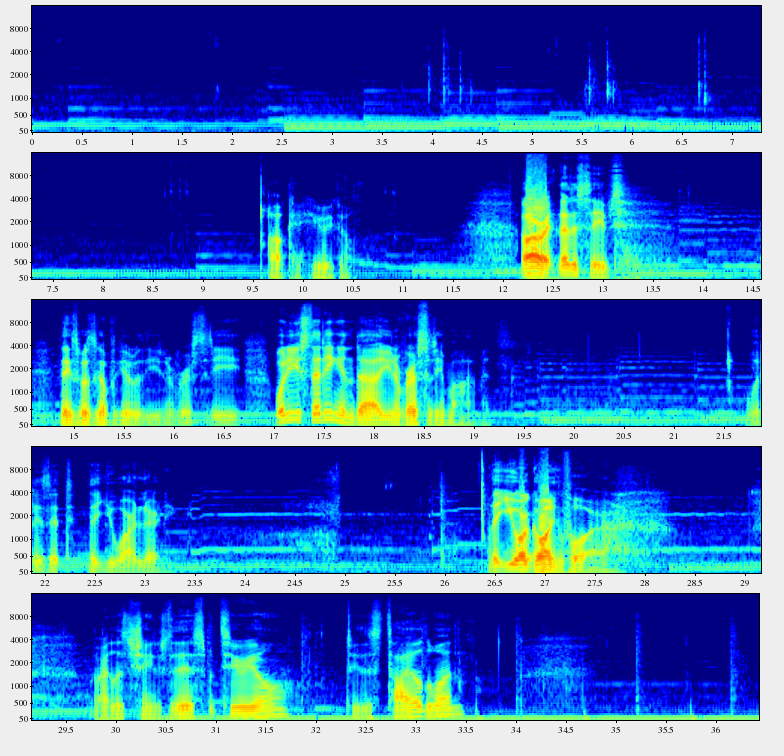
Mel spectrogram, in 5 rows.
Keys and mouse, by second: 25.3 click, 27.5 middle click, 29.3 click, 33.5 shift+middle click, 34.9 middle click.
